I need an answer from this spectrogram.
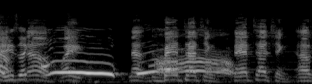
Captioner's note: groans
